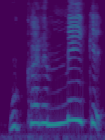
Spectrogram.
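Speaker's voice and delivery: high, loud hopeful shout; excited cry. Acted. Wiggleskin running to the sea, excited. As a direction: cry out in hope. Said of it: "cried one Wiggleskin".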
